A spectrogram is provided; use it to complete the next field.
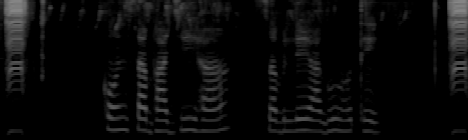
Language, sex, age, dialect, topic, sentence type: Chhattisgarhi, female, 56-60, Eastern, agriculture, question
